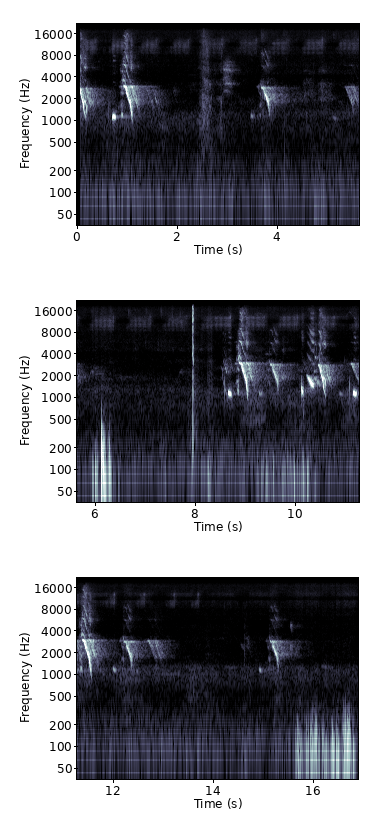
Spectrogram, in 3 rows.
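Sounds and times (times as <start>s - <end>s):
Australasian figbird Sphecotheres vieilloti calling: 0.1s - 1.7s, 2.8s - 5.9s, 8.4s - 13.3s, 14.6s - 15.8s.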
